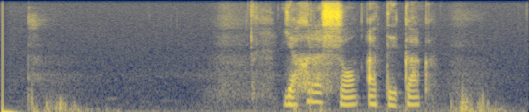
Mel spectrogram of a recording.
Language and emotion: Russian, neutral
